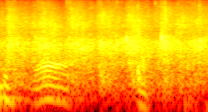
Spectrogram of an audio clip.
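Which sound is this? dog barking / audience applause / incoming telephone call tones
audience applause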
